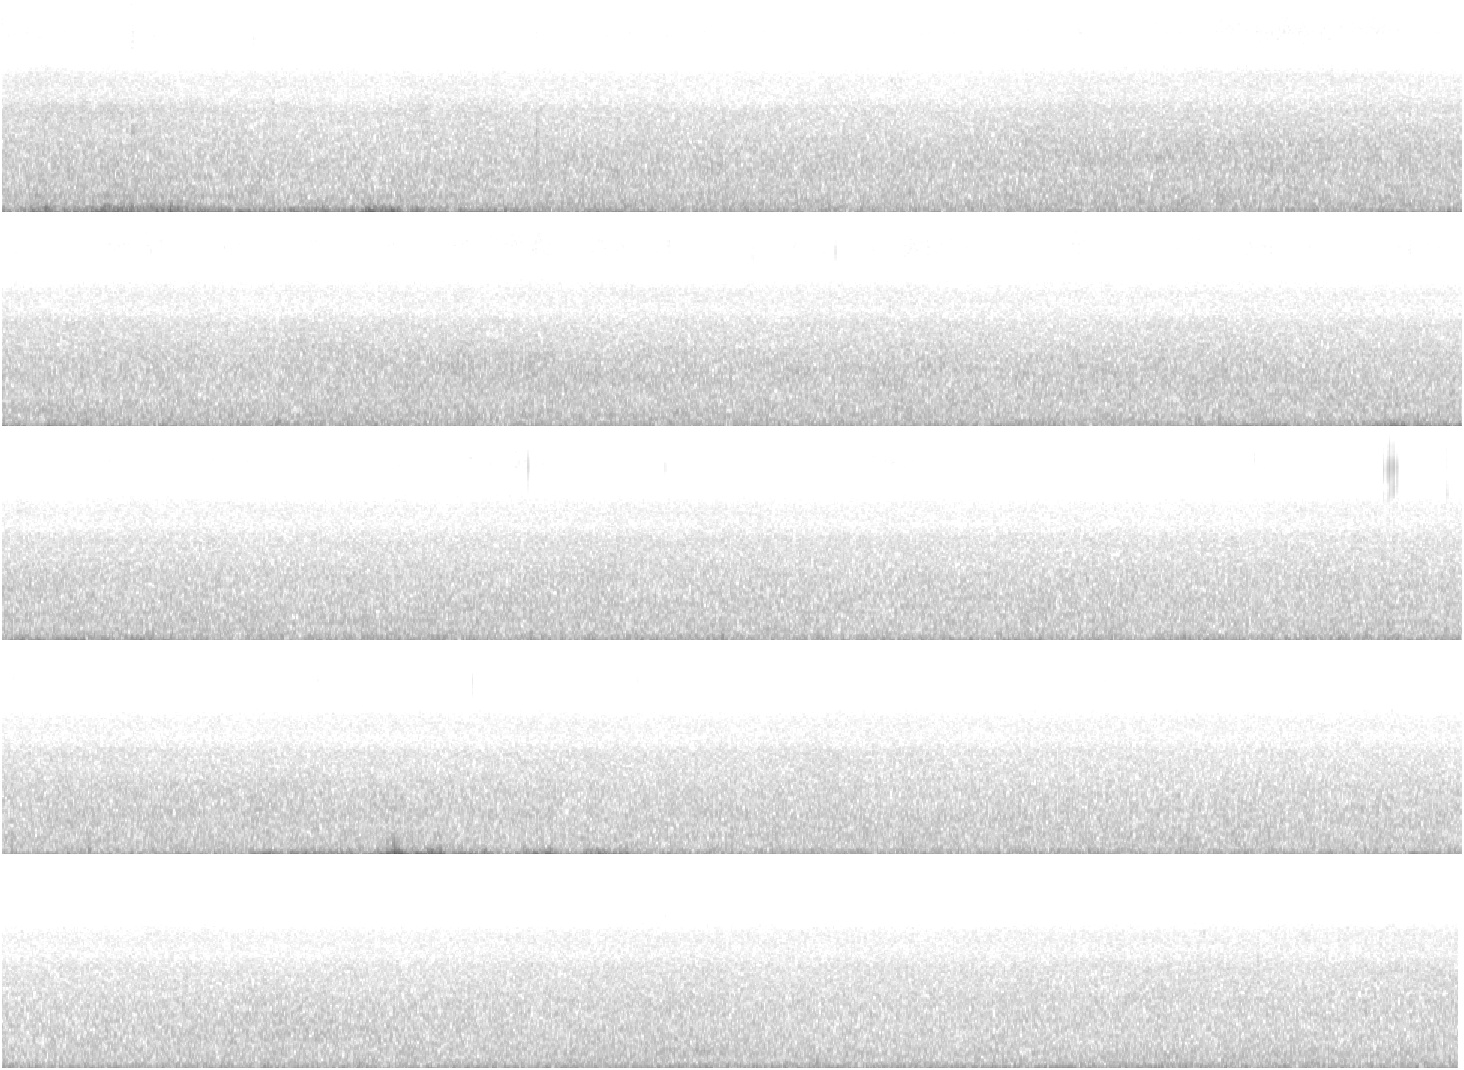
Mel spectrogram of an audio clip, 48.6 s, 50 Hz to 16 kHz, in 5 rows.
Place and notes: Guanxi Township, Hsinchu County - The sound of water
Walking along the river side, Walking from upstream to downstream direction, Binaural recording, Zoom H6+ Soundman OKM II
Guanxi Township, Hsinchu County, Taiwan, December 2013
